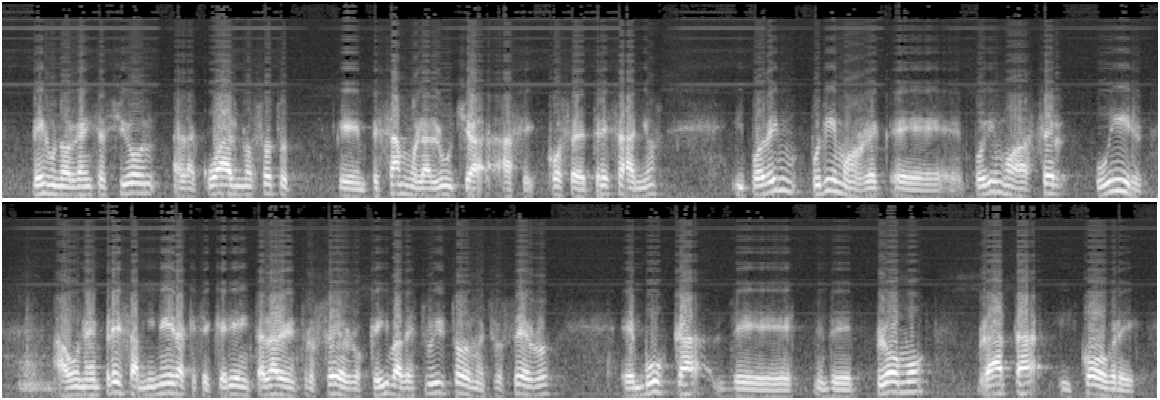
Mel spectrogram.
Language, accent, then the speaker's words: Spanish; Metán, Salta, Argentina; Nosotros somos de Metán. Metán está al sur de Salta, para ubicarlo más o menos 140 kilómetros al sur de Salta, yendo en la ruta que va a Tucumán, en la ruta 34.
